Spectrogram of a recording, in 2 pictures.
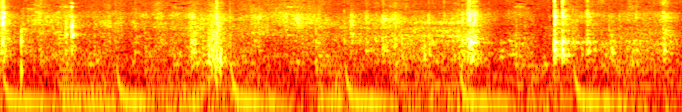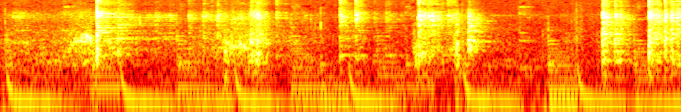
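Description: Flat stainless steel stove panels clinking and scraping as they are slid into a fabric carry bag, with the bag's cloth rustling between the irregular metallic knocks.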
